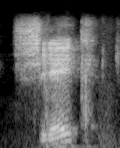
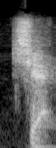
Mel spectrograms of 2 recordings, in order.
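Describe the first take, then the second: First: The word begins with a soft SH sound. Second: The word begins with a sharp CH sound. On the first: The speaker calls it wrong. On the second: The speaker calls it right.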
